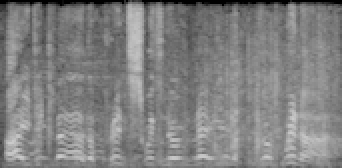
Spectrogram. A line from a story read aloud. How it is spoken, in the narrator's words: cried the king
